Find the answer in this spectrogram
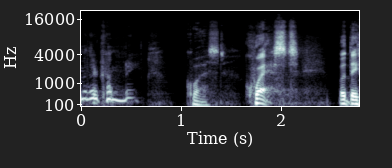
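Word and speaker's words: Quext: what was the name of their company quest Quest but they spell it in a weird way they spell it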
